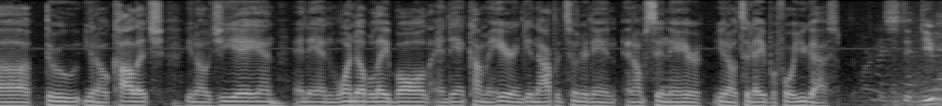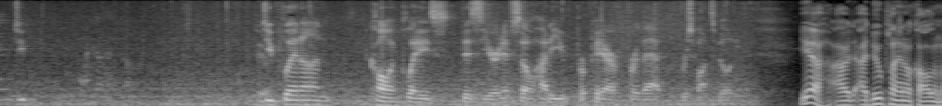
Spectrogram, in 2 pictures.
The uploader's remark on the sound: addresses the media during his press conference at Gillette Stadium on Wednesday, February 21, 2024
